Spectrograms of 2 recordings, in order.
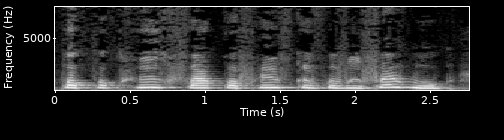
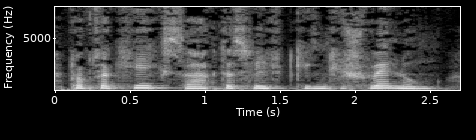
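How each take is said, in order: First: High, loud, garbled mumble; ice in mouth. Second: Mother voice. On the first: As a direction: talk through a mouthful of ice. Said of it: "weil sie einen berühmter generalsförmigen Eiswürfel im Mund hatte". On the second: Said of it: "In Wirklichkeit sagte sie, weil sie einen ... Eiswürfel im Mund hatte". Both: Acted.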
